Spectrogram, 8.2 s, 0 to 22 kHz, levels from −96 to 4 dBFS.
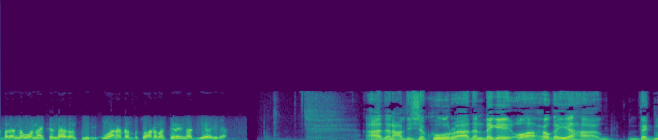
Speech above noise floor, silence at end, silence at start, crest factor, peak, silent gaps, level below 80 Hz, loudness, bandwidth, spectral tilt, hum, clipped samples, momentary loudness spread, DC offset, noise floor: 41 dB; 0 s; 0 s; 18 dB; 0 dBFS; 3.11-3.17 s; -66 dBFS; -17 LUFS; 8 kHz; -5 dB/octave; none; under 0.1%; 9 LU; under 0.1%; -58 dBFS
